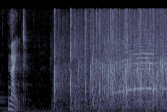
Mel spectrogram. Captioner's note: applause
